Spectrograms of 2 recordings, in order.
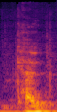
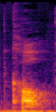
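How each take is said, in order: First: The word ends with a W sound, like cow. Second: The word ends with an L sound, rhyming with law. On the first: The speaker calls it wrong. "not cow" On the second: The speaker calls it right. "Call, as in law"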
